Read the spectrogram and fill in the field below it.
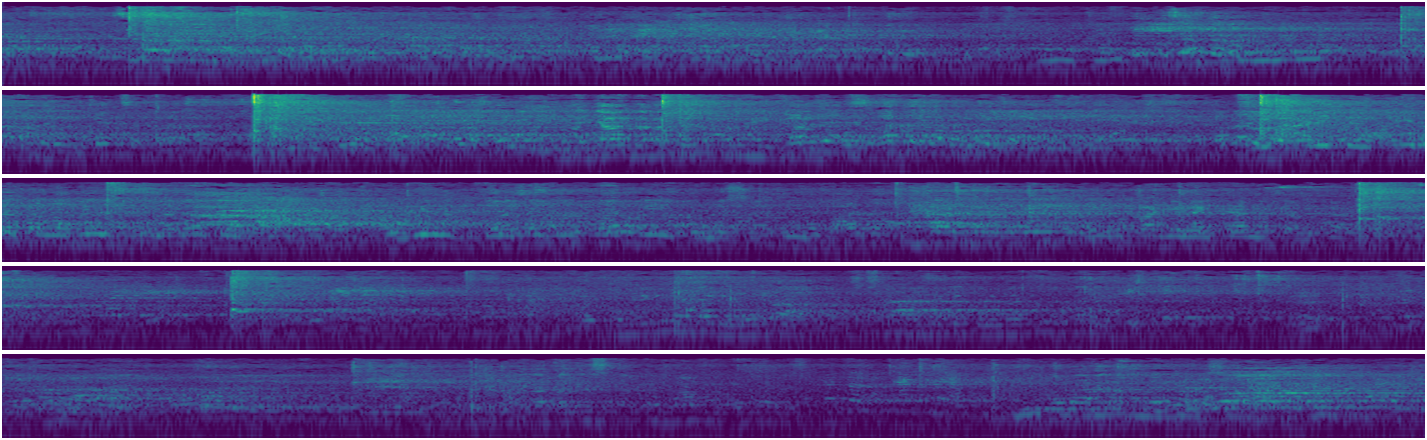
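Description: Young women talk and call out during play.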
